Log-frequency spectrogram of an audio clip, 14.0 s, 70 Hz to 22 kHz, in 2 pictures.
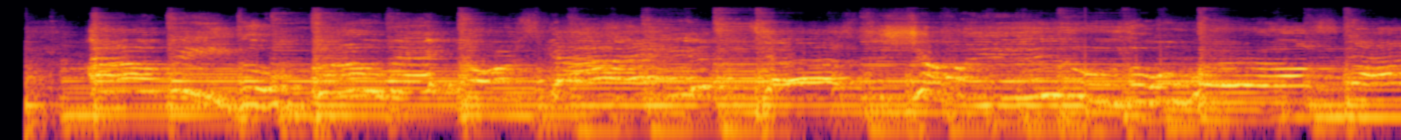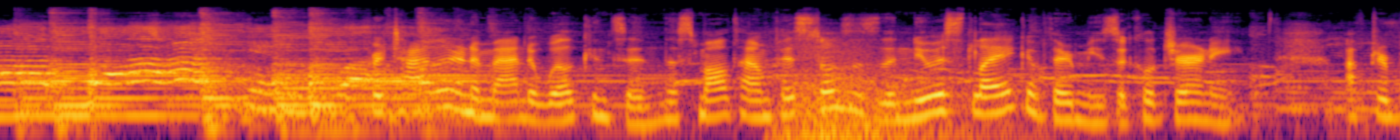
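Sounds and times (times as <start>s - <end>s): person singing: 0.2s - 9.1s
strummed acoustic guitar: 0.2s - 14.0s.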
